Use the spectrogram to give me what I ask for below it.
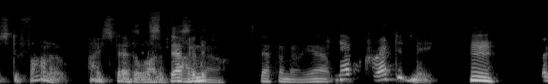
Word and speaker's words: Stefano: years I thought that the screenwriter of psycho pronounced his name Joseph Stefano I spent a lot Stefano yeah that corrected me but his wife did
